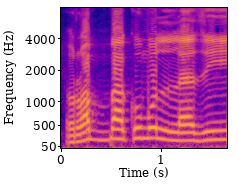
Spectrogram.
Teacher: বা এর উপর তাজদিদ রয়েছে এজন্য র এর সঙ্গে বা মিলছে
